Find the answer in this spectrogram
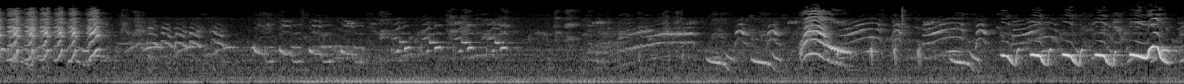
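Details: Two laughingthrushes in exchange, the melodious one prompting the other to answer: dense chatter and rasping notes, looping whistles, and a closing series of quick downward-swooping whistles.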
